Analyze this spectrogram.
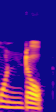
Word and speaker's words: มณฑบ: กุณฑล เงี้ย นะ คะ ส่วน เอ่อ ทธ มณโฑ ที่ ออก เสียง เป็น เสียง ดาว เด็ก ก็ มัก จะ ปรากฏ อยู่ ใน คำ ตาย นะ คะ อย่าง เช่น คำ ว่า มณฑบ คำ ว่า บัณฑิต คำ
